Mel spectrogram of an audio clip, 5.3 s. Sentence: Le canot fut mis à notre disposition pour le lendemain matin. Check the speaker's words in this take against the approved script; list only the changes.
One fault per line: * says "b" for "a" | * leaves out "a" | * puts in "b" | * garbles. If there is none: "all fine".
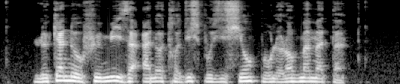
all fine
